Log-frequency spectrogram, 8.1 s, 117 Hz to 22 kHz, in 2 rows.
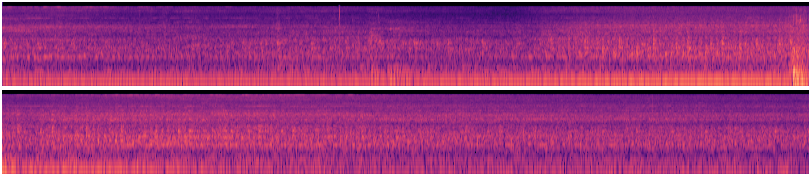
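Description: Cummins ISX12 diesel engine of a Peterbilt 567 mixer truck idling steadily, with a single sharp knock about halfway through.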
